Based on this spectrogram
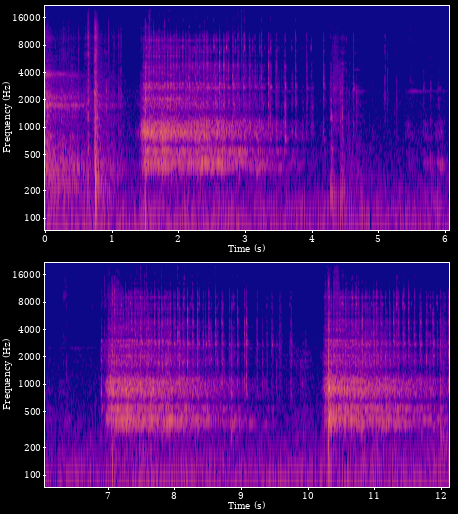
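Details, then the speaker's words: Belt idler pulley spun by hand with the engine off, checked for a humming noise on cold start: turns tight but gives short whirring bursts that fade as it coasts, with a faint rough hum; bearing may be going. "насчёт этой непонятно вроде крутится туге но Звук какой-то есть ролики слышно"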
